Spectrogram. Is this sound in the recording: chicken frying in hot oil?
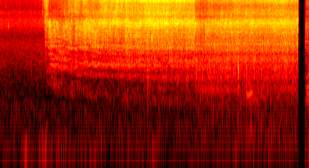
yes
